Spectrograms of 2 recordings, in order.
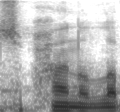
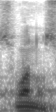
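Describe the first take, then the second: First: It is said slowly and clearly. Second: It is said quickly and rushed.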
